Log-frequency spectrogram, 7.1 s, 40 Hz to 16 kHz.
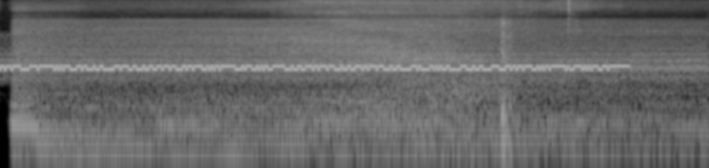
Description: RTTY (45.45 baud, 170 Hz shift), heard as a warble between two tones, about 1420 Hz centre, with radio static, a narrow filter and street noise. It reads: … TU PA4HRV CQ CQ TEST ON4BYP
